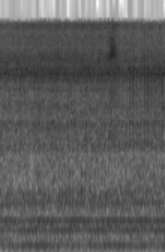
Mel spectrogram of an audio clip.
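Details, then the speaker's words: Vacuum pump for a lathe vacuum chuck during segmented bowl turning, switched on for alignment. Even, steady motor hum with low drone and constant mid tone, no surging or rattle; running normally. "so i'm only using this for alignment purposes turn my vacuum on"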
